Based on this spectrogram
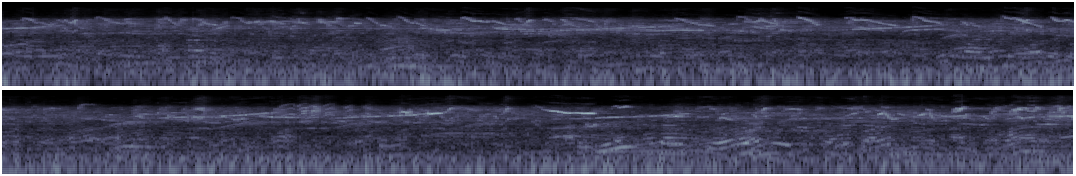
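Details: Indonesian white-eye in full, continuous song: quick, high, slurred chirps and twitters pour out without pause, getting louder toward the end, over low background hum.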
